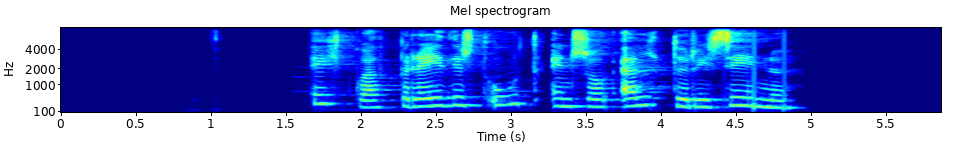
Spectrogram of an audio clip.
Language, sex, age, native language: Icelandic, male, 40-49, Icelandic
